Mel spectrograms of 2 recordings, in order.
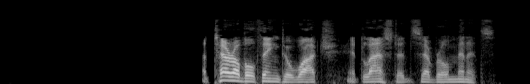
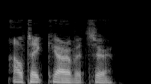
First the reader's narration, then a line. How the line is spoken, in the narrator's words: Garcia said quietly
